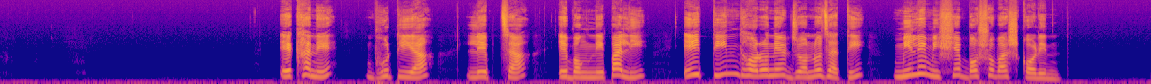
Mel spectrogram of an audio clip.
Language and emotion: Bengali, neutral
